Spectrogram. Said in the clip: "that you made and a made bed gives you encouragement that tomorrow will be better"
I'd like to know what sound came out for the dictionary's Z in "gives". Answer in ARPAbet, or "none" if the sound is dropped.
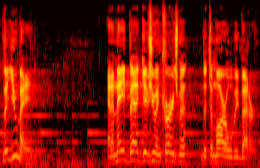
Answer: Z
